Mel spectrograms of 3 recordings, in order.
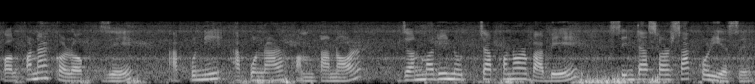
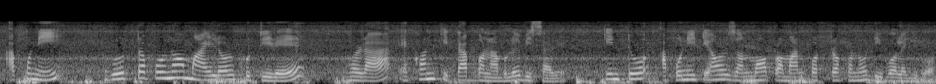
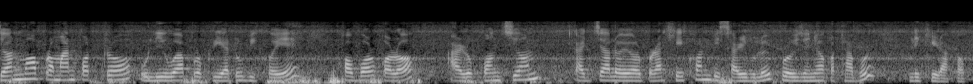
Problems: background sounds at intervals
